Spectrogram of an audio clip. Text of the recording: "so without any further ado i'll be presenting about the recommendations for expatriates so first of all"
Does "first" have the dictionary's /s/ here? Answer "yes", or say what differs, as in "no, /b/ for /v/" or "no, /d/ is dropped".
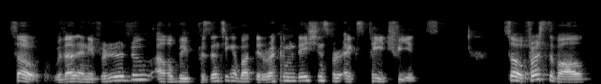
yes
